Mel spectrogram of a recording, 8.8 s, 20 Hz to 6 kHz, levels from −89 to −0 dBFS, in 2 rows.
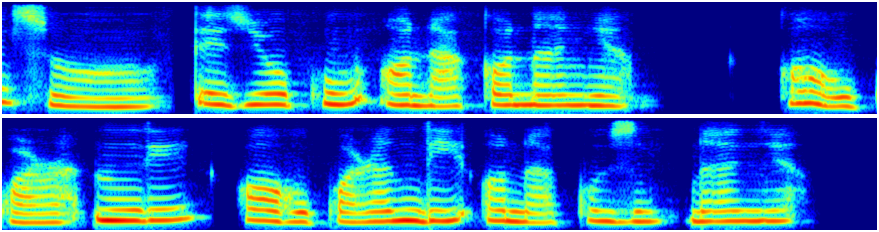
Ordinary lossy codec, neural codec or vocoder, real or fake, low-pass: none; codec, 16 kHz, 0.7 kbps, FocalCodec; fake; 5.4 kHz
